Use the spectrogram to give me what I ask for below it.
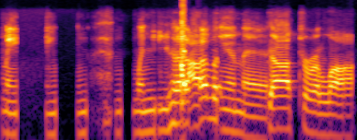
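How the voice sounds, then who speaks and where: A man's voice: mid-range voice, clean tone, no room sound, dull audio. A man talking sports on a phone set to speaker, his call audio breaking up as he chats casually. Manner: unhurried, digs up stats while talking. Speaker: sports podcast co-host.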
